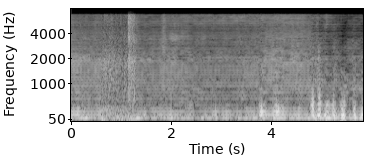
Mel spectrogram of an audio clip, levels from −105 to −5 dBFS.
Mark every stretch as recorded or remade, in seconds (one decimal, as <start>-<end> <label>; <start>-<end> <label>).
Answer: 0.0-0.6 remade; 0.6-1.3 recorded; 1.3-5.9 remade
